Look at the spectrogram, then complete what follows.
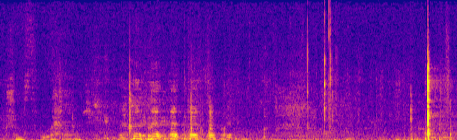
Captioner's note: faculty member laughs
